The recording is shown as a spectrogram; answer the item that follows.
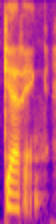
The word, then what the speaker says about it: getting: So the sentence is I am getting up. Listen to the pronunciation of getting. In American English, the double t sounds like a soft d. Getting. In British English, it is sharper.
